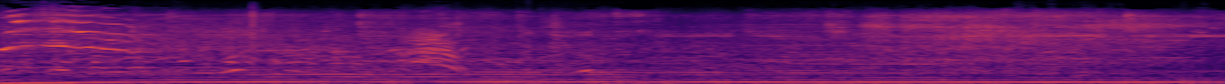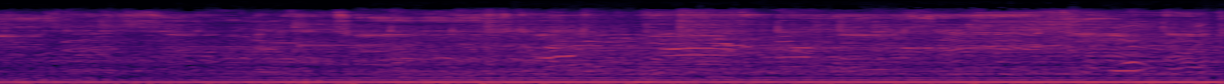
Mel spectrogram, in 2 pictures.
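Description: Small pickup truck's engine revving up hard in the first second, then held at steady high revs as the truck drives down into a mud pit.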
